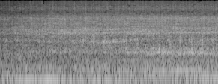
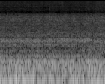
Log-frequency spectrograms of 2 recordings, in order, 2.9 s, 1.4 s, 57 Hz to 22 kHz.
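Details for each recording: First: Ford petrol engine after the repair of a high, hunting idle caused by the PCV valve/crankcase ventilation: an even idle with a steady low hum and no surging, running perfectly again. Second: Ford petrol engine with a high idle that keeps rising and falling, mostly around 1200–1500 rpm instead of about 800. Slightly uneven fast idle from a vacuum leak, false air drawn through a cracked crankcase ventilation (PCV) hose.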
